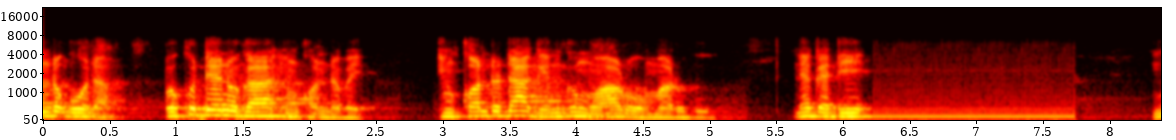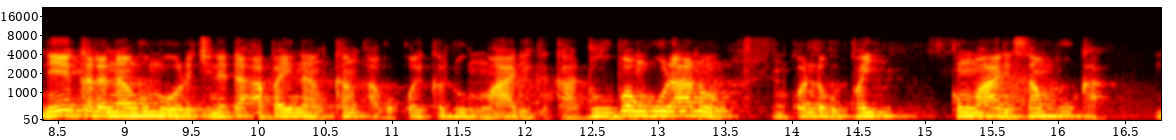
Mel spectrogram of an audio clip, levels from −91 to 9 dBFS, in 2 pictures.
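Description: From 6.23 to 7.74 s a system hang loop takes over the speech: the machine froze while the audio hardware kept replaying one 21.3 ms slice, which fits a 1024-sample buffer. The exact repetition at 46.9 Hz makes a steady buzz rather than the ragged stutter of a dropout.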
